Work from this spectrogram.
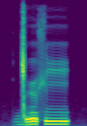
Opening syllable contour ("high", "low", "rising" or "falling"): low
